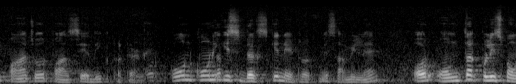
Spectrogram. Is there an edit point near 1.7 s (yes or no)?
yes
